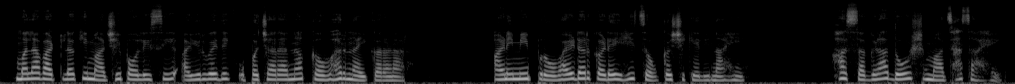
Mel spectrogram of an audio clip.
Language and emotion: Marathi, sad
